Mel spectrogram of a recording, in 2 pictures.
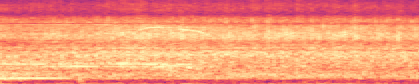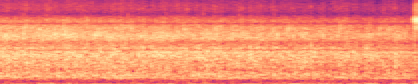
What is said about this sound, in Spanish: Dale un fuerte aplauso.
